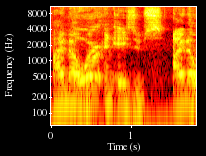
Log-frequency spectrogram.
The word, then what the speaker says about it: Asus: I know, Or but an Asus. I know. Or Asus, if you want to pronounce it that way.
